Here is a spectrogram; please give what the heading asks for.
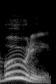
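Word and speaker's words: Boutte: yeah they asked him they said is it pronounced bout he said no it's pronounced booty mhm yeah I know that cuz he do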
